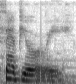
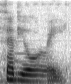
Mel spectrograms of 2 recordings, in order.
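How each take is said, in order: First: The R after 'Feb' is silent. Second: The same.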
